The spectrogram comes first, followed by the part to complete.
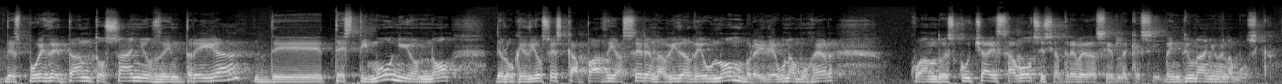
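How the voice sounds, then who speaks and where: A man's voice: medium pitch, moderate pace, echoey room, a little hiss or hum. A man from the Dominican Republic with a Dominican accent, hosting a faith interview program from a radio studio, opening with formal religious greetings. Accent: Dominican Spanish. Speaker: host.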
